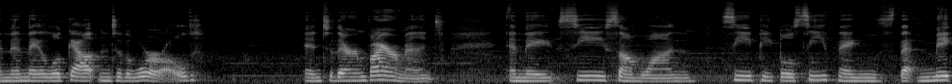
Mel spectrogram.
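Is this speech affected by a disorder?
No.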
